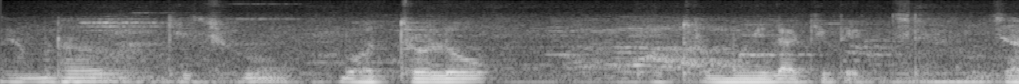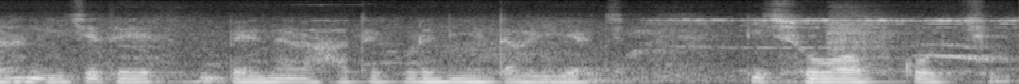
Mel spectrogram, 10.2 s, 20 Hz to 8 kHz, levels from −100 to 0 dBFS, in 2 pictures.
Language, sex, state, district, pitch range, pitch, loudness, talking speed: Bengali, male, West Bengal, Jhargram, 110-120 Hz, 110 Hz, -21 LUFS, 120 wpm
